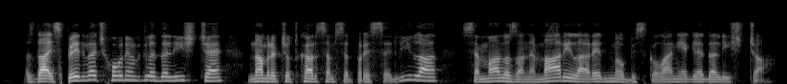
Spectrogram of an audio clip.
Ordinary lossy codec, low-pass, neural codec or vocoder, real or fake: none; 7.2 kHz; codec, 16 kHz, 1.1 kbps, Voila-Tokenizer; fake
